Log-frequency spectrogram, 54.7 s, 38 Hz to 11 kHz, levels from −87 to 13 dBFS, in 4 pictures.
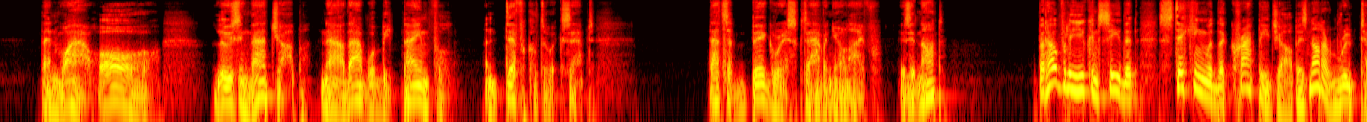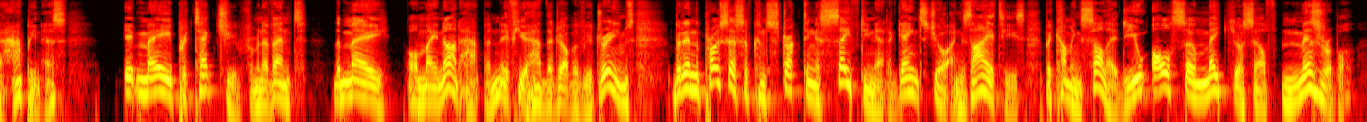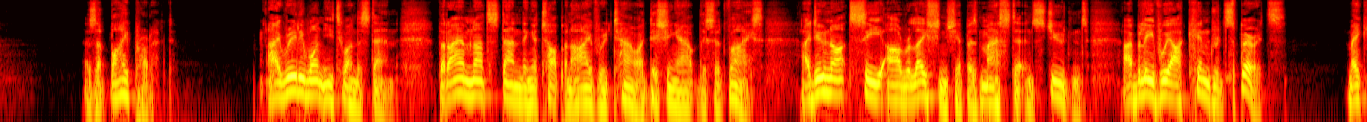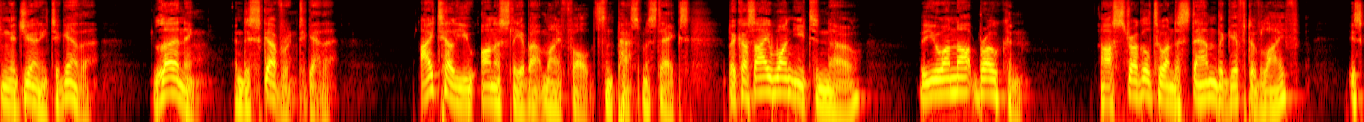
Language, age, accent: English, 50-69, British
